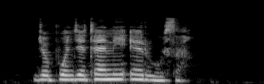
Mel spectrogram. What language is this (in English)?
Luo (Kenya and Tanzania)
